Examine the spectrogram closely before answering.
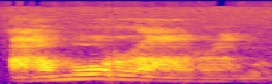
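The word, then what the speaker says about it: עמורה: 고모라는 이제 히브리 말로 아모라라고 읽습니다. 아인이라고 하는 철자가 이게 후음, 거트롤이거든요. 이런 소리를 내요.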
